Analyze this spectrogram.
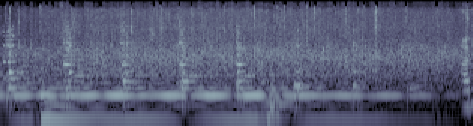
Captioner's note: applause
